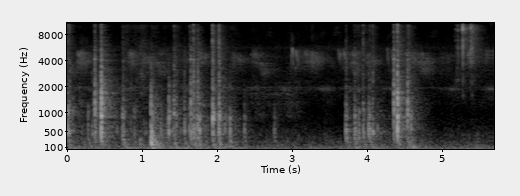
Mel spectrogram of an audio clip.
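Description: Plastic parts knock and rattle as a hand handles a motor head.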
